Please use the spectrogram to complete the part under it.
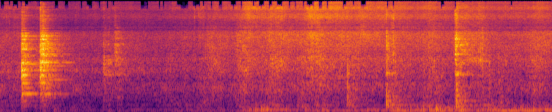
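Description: Masala sizzles and hisses steadily in a hot pan for egg masala, with a few sharp scraping and stirring knocks near the start and later, no voices.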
